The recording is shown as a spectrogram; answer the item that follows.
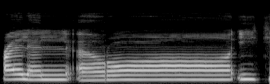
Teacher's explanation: علی الارائک مد ہے، اس کے بعد حمزہ ہے تو 4 سے 5 حرکات کے برابر اس کو لمبا کرنا ہے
